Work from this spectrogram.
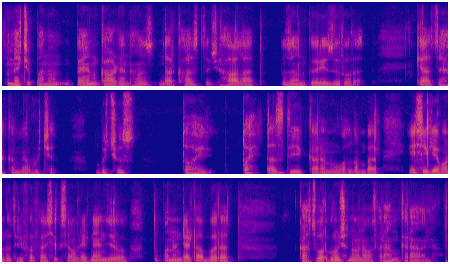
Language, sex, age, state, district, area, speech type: Kashmiri, male, 18-30, Jammu and Kashmir, Bandipora, rural, read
